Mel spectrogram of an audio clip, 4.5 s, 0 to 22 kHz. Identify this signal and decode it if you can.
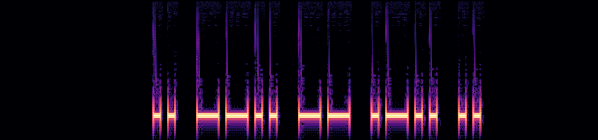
Morse code, heard as a keyed tone, about 22 wpm, 700 Hz. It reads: IZMLI
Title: Code Groups - 5 Letters - 22wpm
